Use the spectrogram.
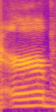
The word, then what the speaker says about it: herb: Like they actually, because it's just I thought like herb was a name and herb was the leaf or whatever. Like no, we pronounce our H's. You guys silence the H.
